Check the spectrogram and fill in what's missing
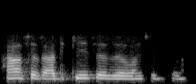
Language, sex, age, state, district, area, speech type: Kannada, male, 30-45, Karnataka, Belgaum, rural, conversation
